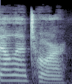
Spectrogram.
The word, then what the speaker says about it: Zelator: The word Zelator, pronounced Zelator, is a corruption of the Latin word zelotes, meaning zealous person or zealot.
